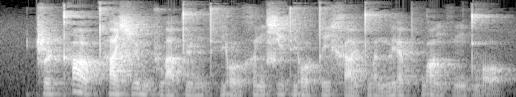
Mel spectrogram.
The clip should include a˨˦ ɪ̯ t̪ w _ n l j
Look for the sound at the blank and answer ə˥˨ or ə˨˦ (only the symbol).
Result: ə˨˦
